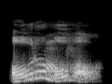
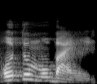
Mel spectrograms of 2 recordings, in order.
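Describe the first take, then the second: First: The ending is reduced, sounding like 'mobble'. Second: The ending is said fully, sounding like 'mobile'. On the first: "미국식 영어의 예를 읽는 방법은 모블에 가까워요" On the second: "인디아, 오토모바일 이렇게 읽거든요"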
